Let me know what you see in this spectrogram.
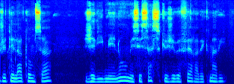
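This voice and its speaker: A man's somewhat breathy, dark, mellow voice at a fairly high pitch, dry and close with no echo, on a very clean recording with a silent background. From Spain, Barcelona region (Catalonia). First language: Spanish or Catalan (speaking French). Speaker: clown. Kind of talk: interview. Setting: outdoors in a forest. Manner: hesitant, with fillers.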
